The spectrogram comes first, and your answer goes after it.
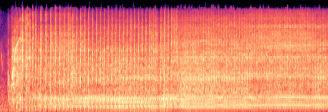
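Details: Lawn mower engine in fuel additive test, sat two months on VP fuel, started with switch on and choke out after about nine pulls: catches and revs briefly, then an even steady buzz with no stumble, running cleanly.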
